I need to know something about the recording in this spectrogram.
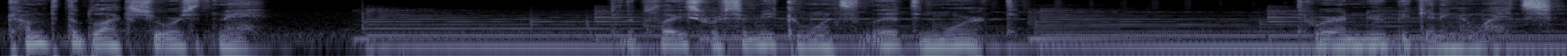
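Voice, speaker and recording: A solemn, welcoming video game man. His voice is on the low side and calm, with loud instrumental music behind him. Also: unhurried, long pauses. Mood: solemn, inviting. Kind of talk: video game story dialogue.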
